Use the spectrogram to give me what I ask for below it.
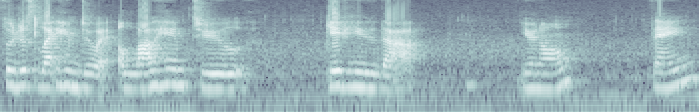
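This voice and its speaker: A woman with a non-native accent speaks at a very slow pace, her fairly high voice held to a fairly even intonation and broken by long, frequent pauses. Audible room echo and noticeable background noise sit under the recording. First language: not English. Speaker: vlogger. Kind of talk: casual advice vlog.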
